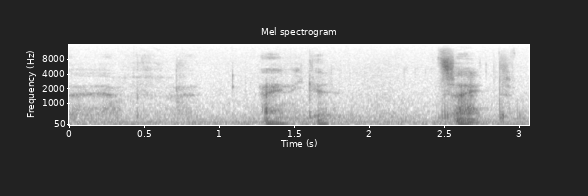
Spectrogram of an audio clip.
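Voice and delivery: whispered very slowly, drawing out einige; slow, bitter whisper. Acted. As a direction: let "Auf einige Zeit" crawl out in a whisper. Repeating the phrase, dragged out.

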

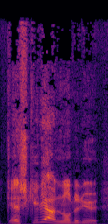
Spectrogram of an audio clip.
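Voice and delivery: high, loud oath-laden question; angry demand. A narrator's reading. Brigadier to the crowd, exasperated shout. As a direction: shout for an answer.

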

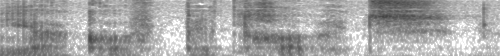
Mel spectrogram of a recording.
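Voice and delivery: Jakow Petrowitsch breathed unvoiced; bewildered whisper of the name.

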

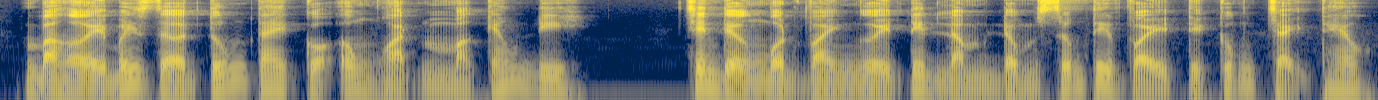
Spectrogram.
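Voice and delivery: plain reading voice

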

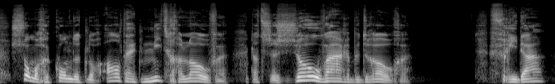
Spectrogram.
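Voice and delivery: ordinary delivery

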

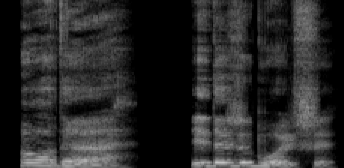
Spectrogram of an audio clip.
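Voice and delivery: high, sneering goddess mimicry; mock his words back at him. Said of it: "словно передразнила самого Руорна".

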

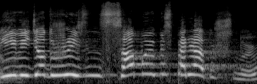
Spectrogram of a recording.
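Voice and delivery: indignant outburst. Acted. Widow complaining to guests about her nephew, indignant. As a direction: throw up your hands in outrage.

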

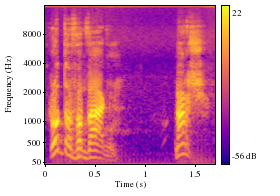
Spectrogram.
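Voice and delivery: high, loud barked command; sergeant's bark. A narrator's reading. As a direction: order him like a drill sergeant. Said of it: "Feldwebel-Barschheit".

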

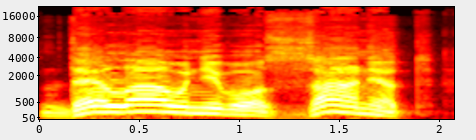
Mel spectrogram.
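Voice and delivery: high, loud yell; shouted report. Acted. Abdulla relays the excuse to Murat, yelling. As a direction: holler it across to your boss. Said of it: "кричит Мурату Абдулла".

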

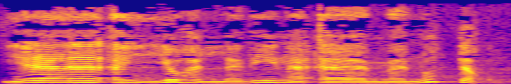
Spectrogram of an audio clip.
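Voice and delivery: slow recitation with the waw of اتقوا dropped; tajweed demo. Shown as a demonstration. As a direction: read يا أيها الذين آمنوا اتقوا slowly, linking without the waw. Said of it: "إذا وصلت الواو برضو بلغيها".

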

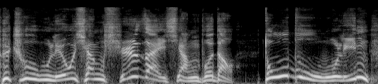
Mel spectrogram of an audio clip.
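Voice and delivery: ordinary delivery

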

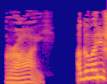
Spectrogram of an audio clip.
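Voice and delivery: ordinary delivery, nothing marked

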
